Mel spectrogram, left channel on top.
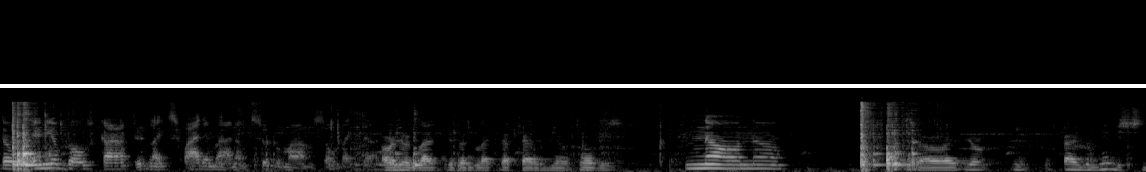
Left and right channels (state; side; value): silent; left; digital silence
